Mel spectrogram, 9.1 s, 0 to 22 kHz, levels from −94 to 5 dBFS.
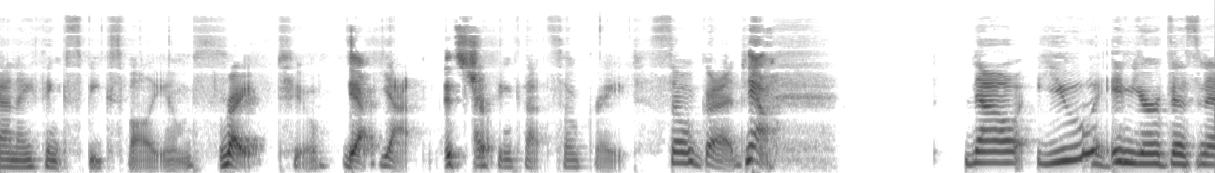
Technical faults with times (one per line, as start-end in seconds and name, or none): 0.00-9.11 channel delay (comb filtering)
